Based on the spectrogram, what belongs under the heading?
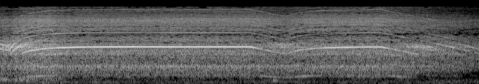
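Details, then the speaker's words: Maktec MT870 rotary hammer drill in concrete mode with a screwdriver locked in the chuck: high, smooth motor whine that dips and recovers, no pulsing blows and no vibration felt in the hand. The concrete (hammer) mode isn't working. "Now you can see for yourself that there is no vibration at all yes, in my hand there is no vibration at all, that means the modem for concrete doesn't work, there's no mermaid, okay guys."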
